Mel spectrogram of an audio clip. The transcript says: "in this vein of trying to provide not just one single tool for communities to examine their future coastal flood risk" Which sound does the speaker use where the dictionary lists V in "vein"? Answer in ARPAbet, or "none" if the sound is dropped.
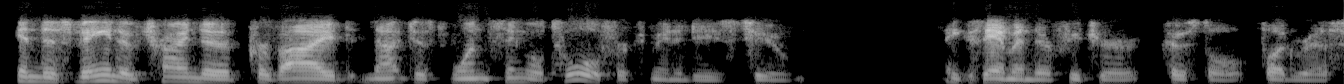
V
